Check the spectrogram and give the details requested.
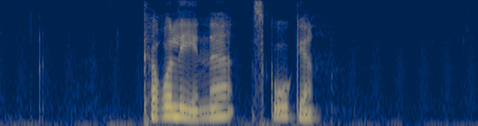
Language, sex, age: Norwegian, female, 33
